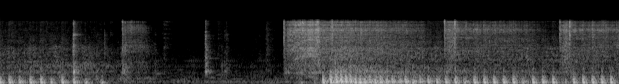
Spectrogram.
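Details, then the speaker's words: Old Honda Supra motorcycle electric start after replacing the starter relay: stronger click, short cranking bursts, then the engine catches at once and settles into a steady even idle; starter working properly. "bunyi kliknya terdengar lebih mantap, kan? Saya sudah mengganti relay starter di bengkel ini."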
